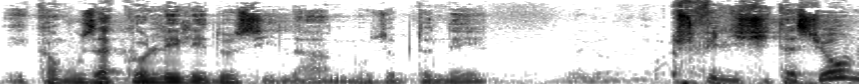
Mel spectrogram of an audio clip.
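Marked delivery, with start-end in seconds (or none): none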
